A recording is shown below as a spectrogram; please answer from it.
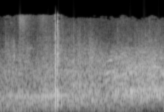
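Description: A fastball smacking into the catcher's mitt with one sharp pop for a called third strike, followed by the ballpark crowd cheering louder.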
